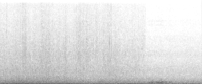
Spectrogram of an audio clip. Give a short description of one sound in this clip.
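Surf churns and splashes against rocks.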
